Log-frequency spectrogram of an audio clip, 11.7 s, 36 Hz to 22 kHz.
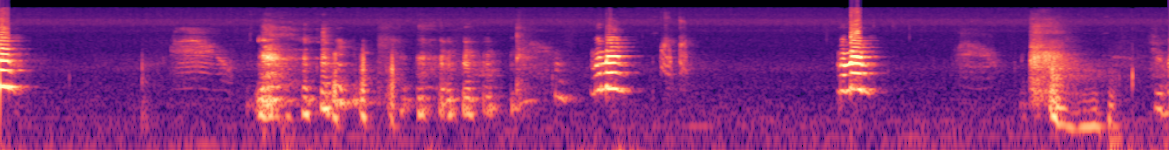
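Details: Moonbeam the cat, in bed in June 2013 and described as not very friendly, lets out two short tonal meows among a person's talking and bedding rustles.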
